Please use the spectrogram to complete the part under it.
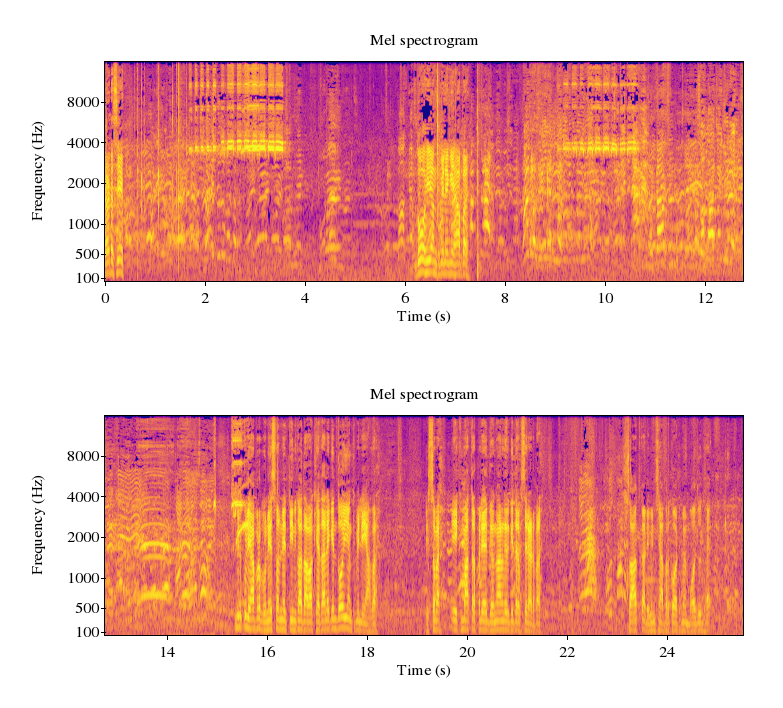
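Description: A crowd of spectators chatters and cheers in the background.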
